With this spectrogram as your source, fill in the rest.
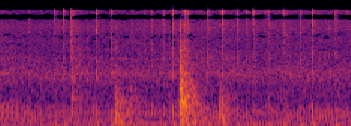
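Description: Wood cracks sharply as a log splits.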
